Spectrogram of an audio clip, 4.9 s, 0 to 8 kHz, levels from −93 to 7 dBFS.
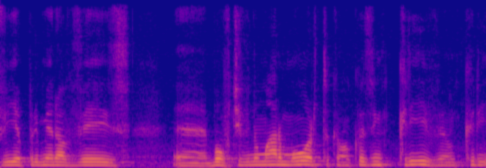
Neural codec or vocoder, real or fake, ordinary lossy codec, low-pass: none; real; none; none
